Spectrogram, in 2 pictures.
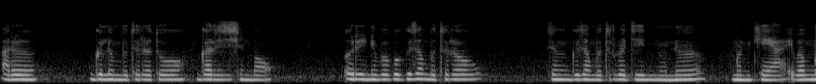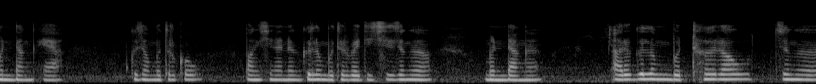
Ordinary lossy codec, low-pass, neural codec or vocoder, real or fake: none; none; none; real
